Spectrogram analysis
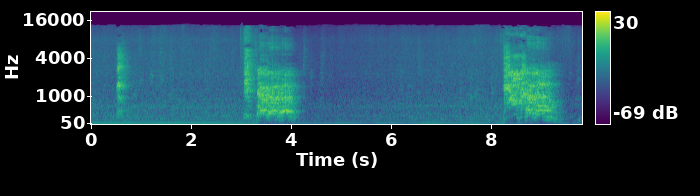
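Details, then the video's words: Siberian Husky barking at puppies at play: one short sharp bark, then two longer harsh, rough bursts of barking about five seconds apart, with a steady low hum underneath throughout. "Husky Barking at Playing Puppies."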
